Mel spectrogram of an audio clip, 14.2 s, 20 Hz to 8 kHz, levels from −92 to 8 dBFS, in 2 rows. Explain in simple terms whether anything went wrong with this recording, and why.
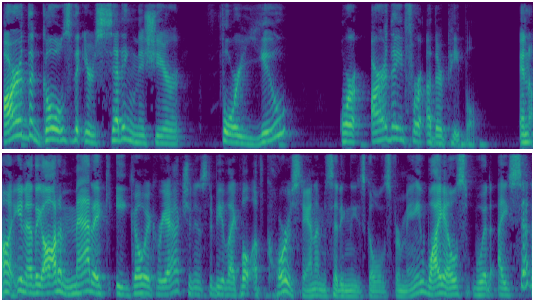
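Nothing went wrong with this speech recording. At no point does it show any sign of a technical problem.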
